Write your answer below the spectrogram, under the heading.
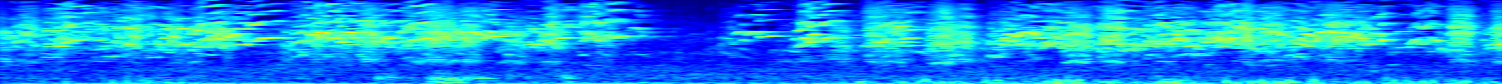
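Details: Shrill chattering squawks from many rainbow lorikeets while they are fed, a near-constant chorus broken by a short quiet gap around the middle.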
